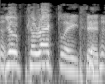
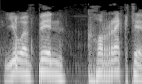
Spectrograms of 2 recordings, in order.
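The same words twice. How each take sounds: First: Higher, shaky botched catchphrase; mock-nervous, tongue-tied delivery; nervous fumbling. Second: Slow, deliberate pronouncement; drawn-out action-hero line; cool catchphrase. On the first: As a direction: flub the tough line with nerves. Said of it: "I might be shaking". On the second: Acted. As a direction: deliver it like a measured tough-guy one-liner. Delivers the catchphrase as tough gunman.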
